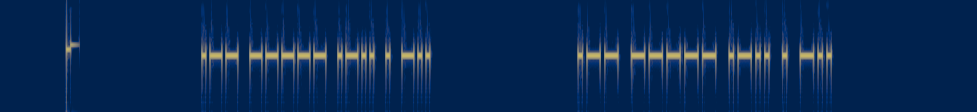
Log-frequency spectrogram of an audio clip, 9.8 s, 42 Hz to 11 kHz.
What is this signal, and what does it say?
Morse code, heard as a keyed tone, about 29 wpm, 700 Hz. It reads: W0LED W0LED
